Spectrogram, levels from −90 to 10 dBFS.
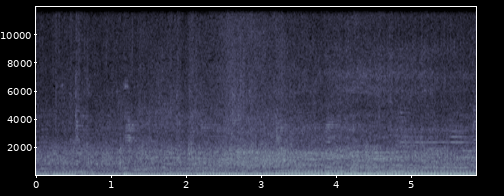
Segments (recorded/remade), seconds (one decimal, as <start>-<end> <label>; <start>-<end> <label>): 0.0-5.9 recorded

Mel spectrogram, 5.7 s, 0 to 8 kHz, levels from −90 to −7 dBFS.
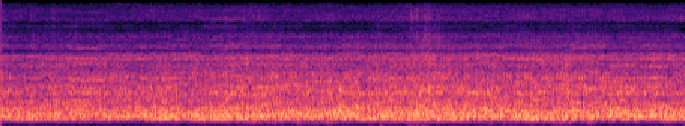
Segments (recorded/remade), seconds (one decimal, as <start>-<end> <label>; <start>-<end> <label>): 0.0-3.1 remade; 3.1-4.0 recorded; 4.0-5.7 remade

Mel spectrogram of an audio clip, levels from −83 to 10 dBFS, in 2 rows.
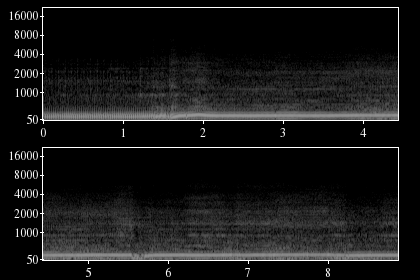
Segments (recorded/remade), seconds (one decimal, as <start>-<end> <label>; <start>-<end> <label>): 0.0-2.9 recorded; 2.9-8.0 remade; 8.0-8.9 recorded

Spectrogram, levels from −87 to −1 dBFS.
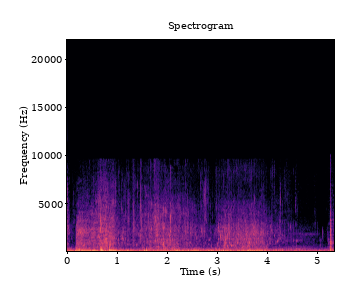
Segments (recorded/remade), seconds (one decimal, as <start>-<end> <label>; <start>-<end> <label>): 0.0-0.9 recorded; 0.9-4.1 remade; 4.1-5.4 recorded

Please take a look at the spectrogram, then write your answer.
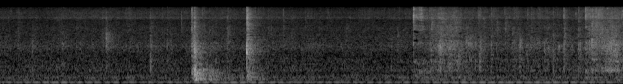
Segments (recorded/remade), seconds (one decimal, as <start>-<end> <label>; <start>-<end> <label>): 0.0-0.7 recorded; 0.7-3.1 remade; 3.1-3.6 recorded; 3.6-4.2 remade; 4.2-6.2 recorded

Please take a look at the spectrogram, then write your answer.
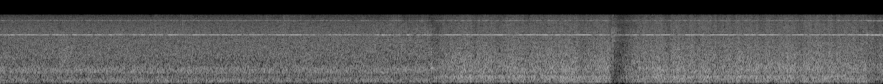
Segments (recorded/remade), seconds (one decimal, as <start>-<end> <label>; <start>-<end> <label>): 0.0-3.7 recorded; 3.7-4.3 remade; 4.3-8.8 recorded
